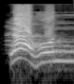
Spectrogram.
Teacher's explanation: Jadi bila wakaf jim, yang baris ni tak boleh baca. Kamu jangan baca baris, sebaliknya kamu matikan nun tersebut.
